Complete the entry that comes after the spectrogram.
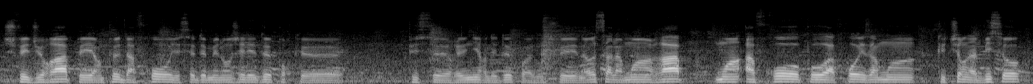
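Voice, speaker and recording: A young man from France, a rapper being interviewed outdoors, talking in a halting way and switching between French and Lingala. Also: fairly low pitch, level tone, a crowd in the background. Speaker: rapper guest. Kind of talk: street interview. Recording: outdoor street noise.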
